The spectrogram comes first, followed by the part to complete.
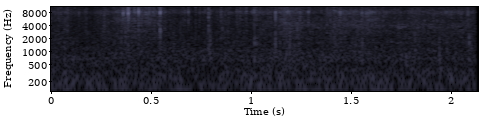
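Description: Faint rustling of grass with a few soft crackles about half a second in, as a hand grips a birch bolete at its base to pick it.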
